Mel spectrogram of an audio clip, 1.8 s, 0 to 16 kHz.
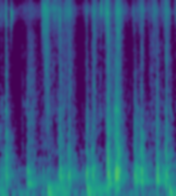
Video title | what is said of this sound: Распаковка LeEco Le S3 X626 4G из GearBest. ZTD#313 | + телефон слышно болтается внутри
